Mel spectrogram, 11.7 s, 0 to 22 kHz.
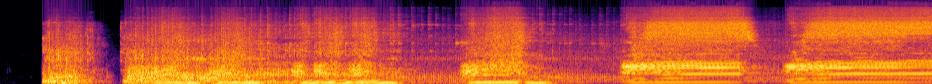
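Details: Two-stroke SRM 225 that wouldn't start without the choke: starts and idles, then snaps up to a clean high buzz and drops back repeatedly, revving freely and evenly; running healthy.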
